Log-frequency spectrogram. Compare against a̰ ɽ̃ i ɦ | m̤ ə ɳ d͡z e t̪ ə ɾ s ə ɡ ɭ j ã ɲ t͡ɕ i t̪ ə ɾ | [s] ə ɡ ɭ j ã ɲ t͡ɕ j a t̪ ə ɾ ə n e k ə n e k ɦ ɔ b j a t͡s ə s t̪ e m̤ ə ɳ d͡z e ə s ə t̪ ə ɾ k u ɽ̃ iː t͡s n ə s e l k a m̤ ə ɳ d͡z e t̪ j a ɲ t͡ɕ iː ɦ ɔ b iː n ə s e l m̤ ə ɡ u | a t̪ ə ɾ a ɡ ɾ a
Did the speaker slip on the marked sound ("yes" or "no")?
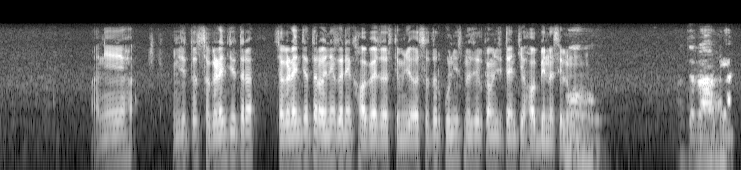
no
